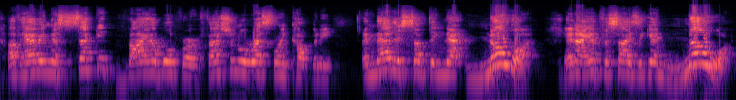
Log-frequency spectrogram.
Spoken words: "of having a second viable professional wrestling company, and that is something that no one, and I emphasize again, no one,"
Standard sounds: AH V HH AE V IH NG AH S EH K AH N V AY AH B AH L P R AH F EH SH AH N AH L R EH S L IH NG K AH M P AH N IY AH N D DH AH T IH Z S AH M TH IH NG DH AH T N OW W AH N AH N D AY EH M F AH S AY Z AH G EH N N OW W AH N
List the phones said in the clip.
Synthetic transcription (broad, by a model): AH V HH AE V IH NG AH S EH K AH N V AY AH B L F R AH F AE SH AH N L R EH S L IH NG K AH M P AH N IY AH N DH AH T IH Z S AH M TH IH NG DH AH T N OW W AH N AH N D AY EH M F AH S AY Z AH G EH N N OW W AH N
